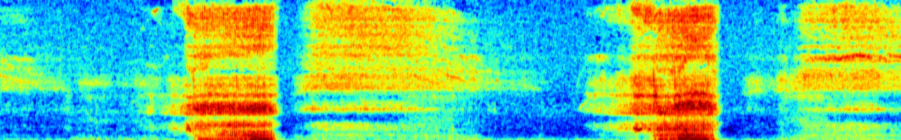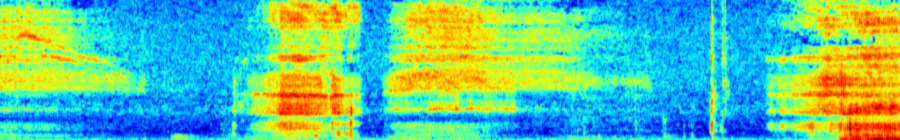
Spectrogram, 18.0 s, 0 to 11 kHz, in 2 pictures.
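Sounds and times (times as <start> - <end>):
dog snoring: 1.4 - 4.2, 5.9 - 7.2, 11.4 - 14.2, 16.1 - 18.0
dog breathing softly: 2.8 - 6.5, 7.2 - 18.0.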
